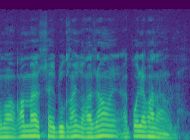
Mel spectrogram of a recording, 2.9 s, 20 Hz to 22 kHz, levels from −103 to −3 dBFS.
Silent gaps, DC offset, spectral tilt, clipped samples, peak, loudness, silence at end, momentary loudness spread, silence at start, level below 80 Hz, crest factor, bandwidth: none; under 0.1%; -8.5 dB/octave; under 0.1%; -12 dBFS; -27 LUFS; 0.15 s; 5 LU; 0 s; -60 dBFS; 14 dB; 12.5 kHz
